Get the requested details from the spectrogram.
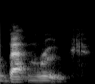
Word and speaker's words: Baton Rouge: and that's how you say it, Joe, Baton Rouge.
